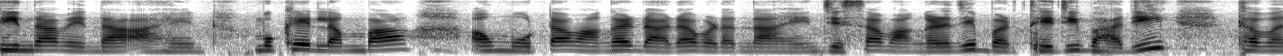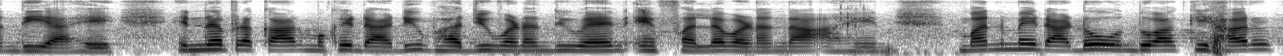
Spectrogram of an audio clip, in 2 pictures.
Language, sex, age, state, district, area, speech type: Sindhi, female, 30-45, Madhya Pradesh, Katni, urban, spontaneous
